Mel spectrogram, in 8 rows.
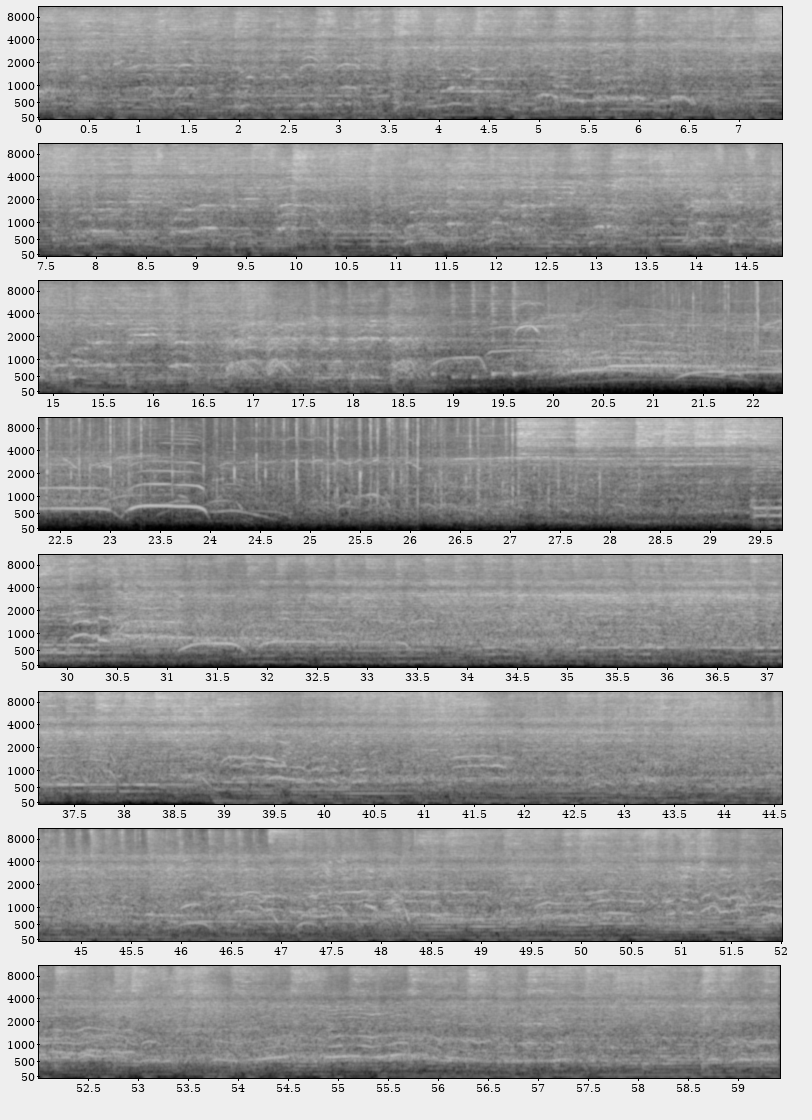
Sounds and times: Music: 0.0s - 19.9s, 25.8s - 59.4s.

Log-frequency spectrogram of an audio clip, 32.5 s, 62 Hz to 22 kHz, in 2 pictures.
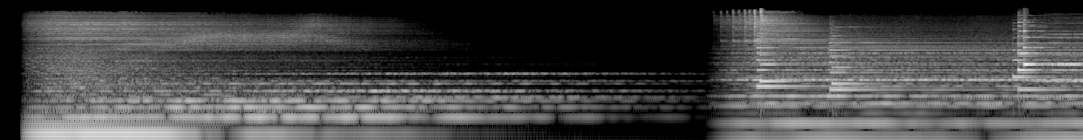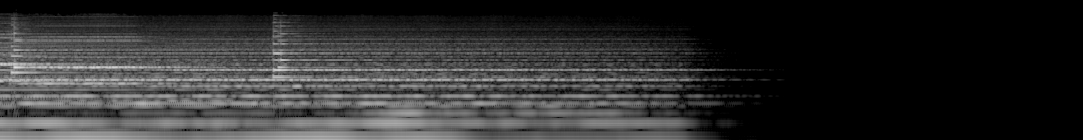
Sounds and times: Music: 0.4s - 28.3s.

